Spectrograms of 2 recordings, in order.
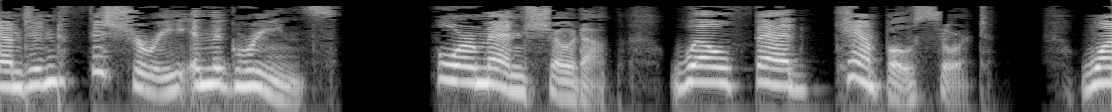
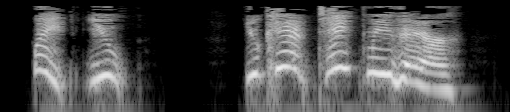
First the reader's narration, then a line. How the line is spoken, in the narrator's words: she cried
